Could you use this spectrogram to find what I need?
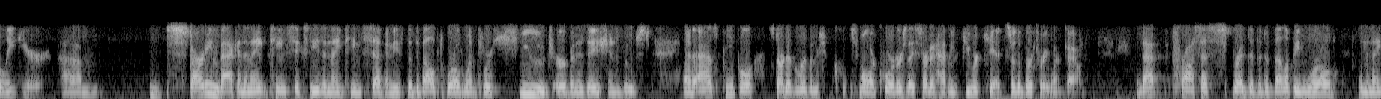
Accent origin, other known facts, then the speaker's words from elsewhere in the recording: United States; as an American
